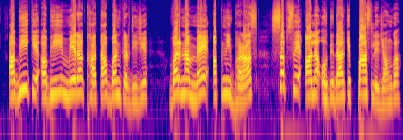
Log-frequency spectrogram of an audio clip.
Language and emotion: Urdu, angry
